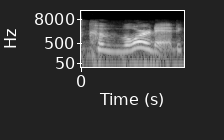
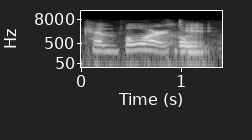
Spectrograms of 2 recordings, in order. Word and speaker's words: cavorted: And then the other thing is here is the stress is on the O, so it's cavorted, cavorted. Cavorted.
